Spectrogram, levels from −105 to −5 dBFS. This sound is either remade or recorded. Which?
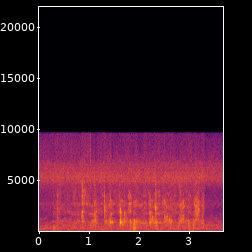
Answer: remade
